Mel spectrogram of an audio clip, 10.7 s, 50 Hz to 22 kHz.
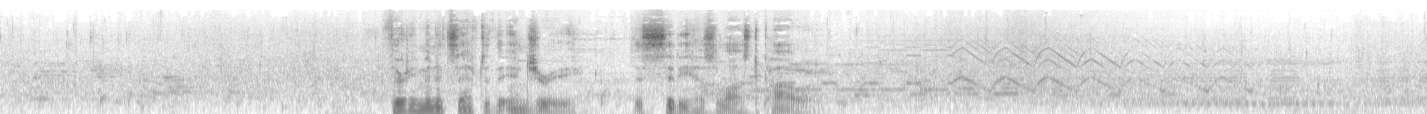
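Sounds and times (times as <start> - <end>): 
speech: 2.9 - 6.2
steady rush of traffic-like noise: 4.8 - 10.7
ambulance siren wailing in rising-and-falling sweeps: 5.2 - 10.7.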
